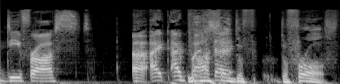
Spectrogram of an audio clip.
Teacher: I put the emphasis on the first syllable a lot.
